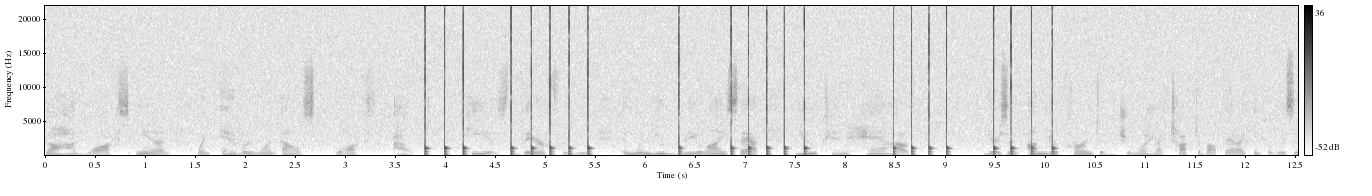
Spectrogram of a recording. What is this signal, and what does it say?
Tap code, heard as knocks on wood, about 5 knocks a second, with speech in English. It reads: PET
